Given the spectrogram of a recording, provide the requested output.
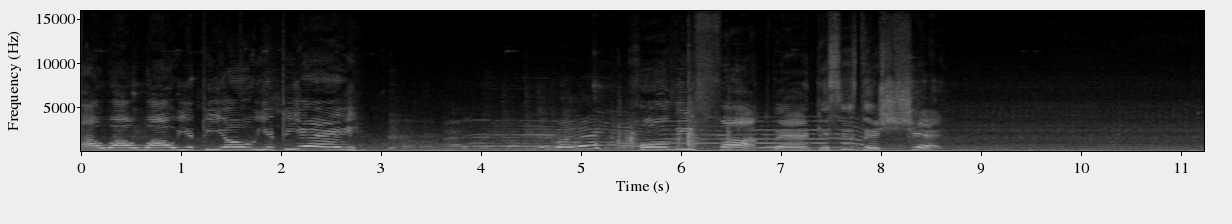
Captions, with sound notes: - Bow wow wow yippy oh yippy yay! (cheering) Holy fuck man, this is the shit!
